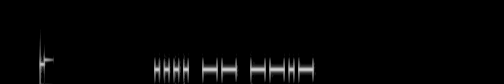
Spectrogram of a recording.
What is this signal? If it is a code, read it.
Morse code, heard as a keyed tone, about 25 wpm, 700 Hz. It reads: HMQ
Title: USA Call Sign Postfixes - 3 Letters 25wpm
